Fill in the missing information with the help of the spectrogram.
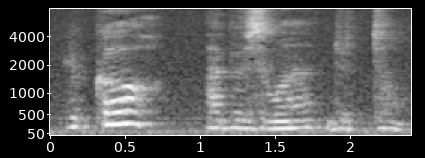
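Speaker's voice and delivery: usual speaking voice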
